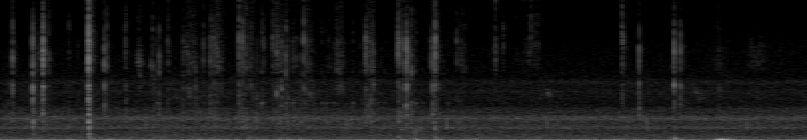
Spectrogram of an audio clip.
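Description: Small screwdriver backing out the screws that hold a laptop's internal battery: faint, irregular light clicks of the bit and screw. One dull thump about seven seconds in.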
